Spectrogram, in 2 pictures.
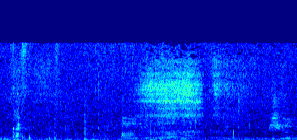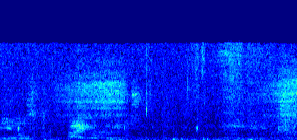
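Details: Faint snuffly snoring from a sleeping female Jack Russell Terrier, partly masked by room noise.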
